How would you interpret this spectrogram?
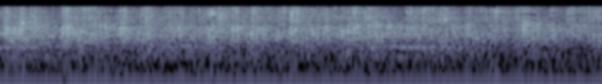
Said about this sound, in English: Let's give him a mighty hand clap.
